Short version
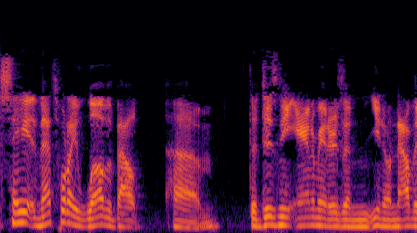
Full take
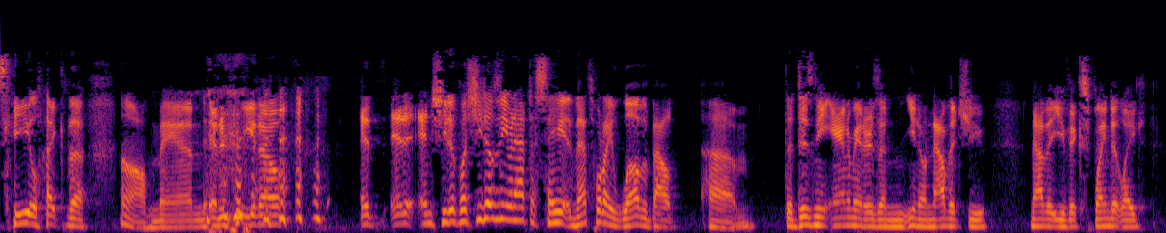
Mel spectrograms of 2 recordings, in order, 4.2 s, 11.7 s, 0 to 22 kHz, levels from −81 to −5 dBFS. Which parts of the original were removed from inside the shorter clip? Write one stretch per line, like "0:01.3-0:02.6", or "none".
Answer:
none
